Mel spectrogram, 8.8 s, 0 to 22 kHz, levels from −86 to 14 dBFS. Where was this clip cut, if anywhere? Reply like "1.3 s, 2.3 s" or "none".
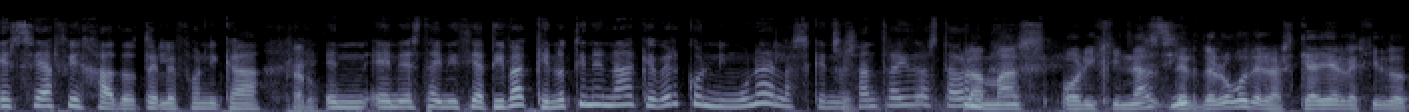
6.0 s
